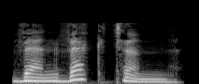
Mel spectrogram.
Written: Van Vechten

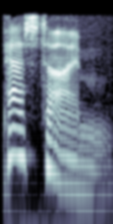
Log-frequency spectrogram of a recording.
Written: pastime

